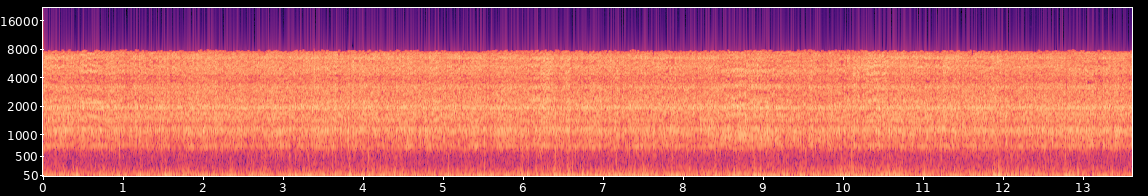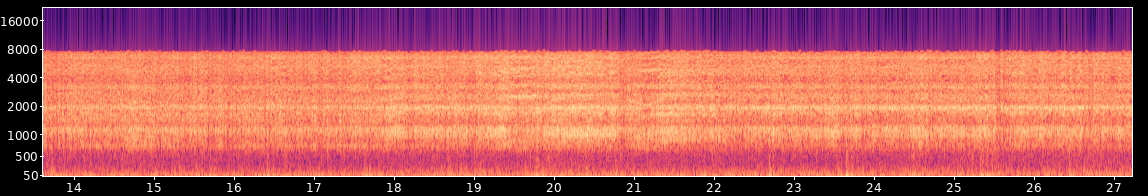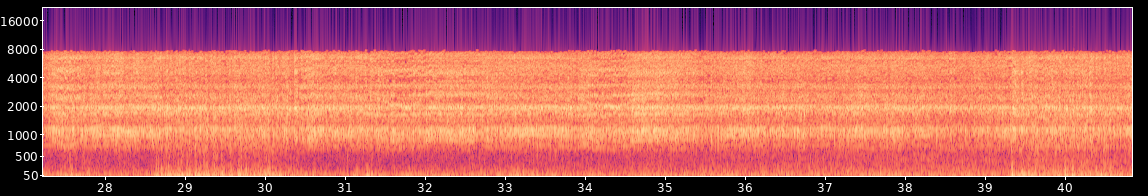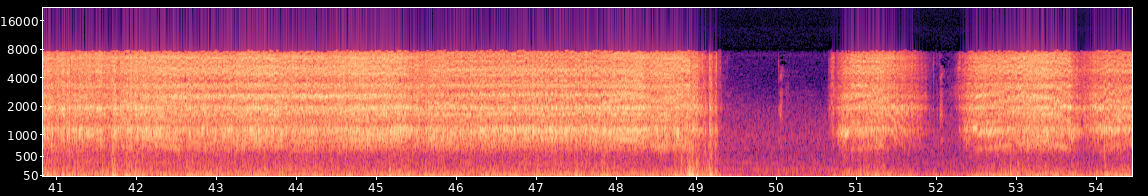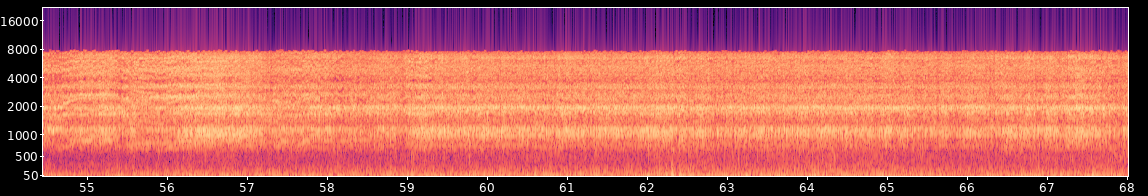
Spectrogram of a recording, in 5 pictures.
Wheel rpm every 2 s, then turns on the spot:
200, 200, 200, 200, 200, 200, 200, 200, 200, 220, 220, 230, 230, 230, 230, 230, 230, 220, 230, 230, 230, 220, 210, 200, 150, 40, 100, 180, 220, 230, 230, 230, 240, 230.
none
